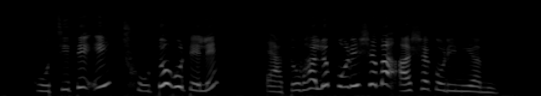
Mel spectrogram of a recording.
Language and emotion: Bengali, surprised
